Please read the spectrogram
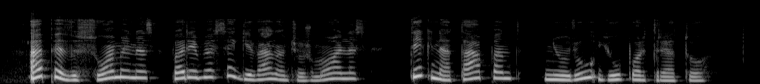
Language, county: Lithuanian, Utena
